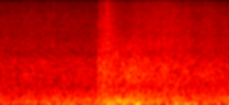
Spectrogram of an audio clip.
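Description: A body splashes into water.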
